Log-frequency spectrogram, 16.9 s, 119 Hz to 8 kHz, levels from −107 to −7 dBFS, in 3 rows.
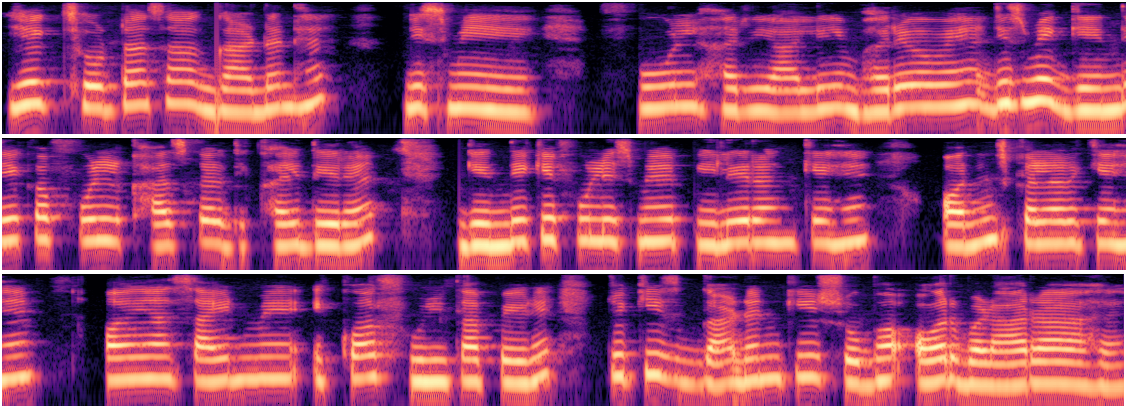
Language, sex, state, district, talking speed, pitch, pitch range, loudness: Hindi, female, Chhattisgarh, Rajnandgaon, 190 wpm, 275 Hz, 260-300 Hz, -18 LUFS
